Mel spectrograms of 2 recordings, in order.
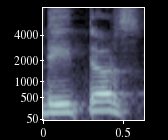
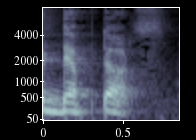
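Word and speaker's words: debtors: दो शब्द आते हैं, एक डेटर्स आता है, या बी साइलेंट है दोस्त, प्लीज डू नॉट से डेप्टर्स, here the बी इज the silent, here the बी इज the silent.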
